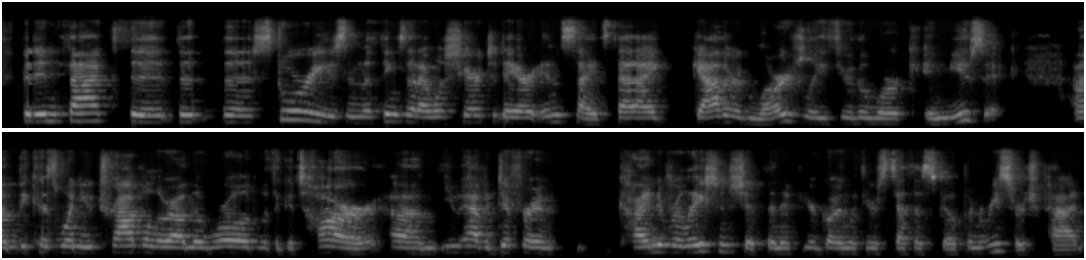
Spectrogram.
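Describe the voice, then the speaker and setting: A woman's plain, everyday voice with an American accent, medium pitch, ordinary pitch variation and fairly quick pace, against a quiet background. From San Francisco Bay Area, US. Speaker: physician and keynote lecturer; keynote lecturer. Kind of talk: lecture. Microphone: webcam.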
